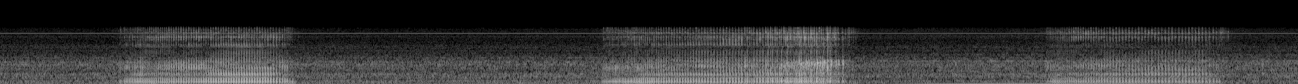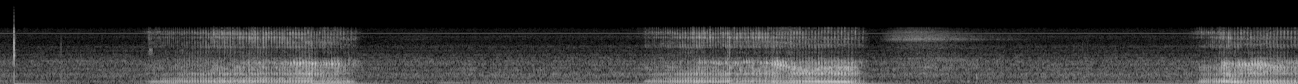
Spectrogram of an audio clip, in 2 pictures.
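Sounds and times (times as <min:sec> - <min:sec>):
man snoring: 0:01.2 - 0:03.0, 0:06.0 - 0:08.6, 0:10.5 - 0:12.3, 0:14.4 - 0:16.6, 0:19.4 - 0:23.2, 0:24.9 - 0:25.9.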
